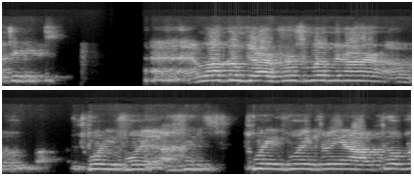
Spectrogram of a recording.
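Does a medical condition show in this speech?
Yes: cerebral palsy, severe; wheelchair user.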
